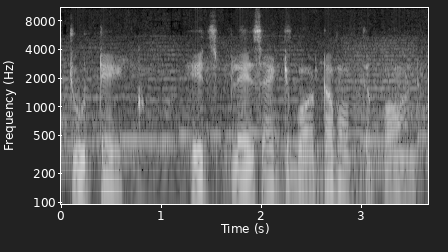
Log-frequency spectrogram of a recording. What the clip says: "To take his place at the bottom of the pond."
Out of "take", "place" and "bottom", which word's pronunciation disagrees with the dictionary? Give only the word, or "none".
none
